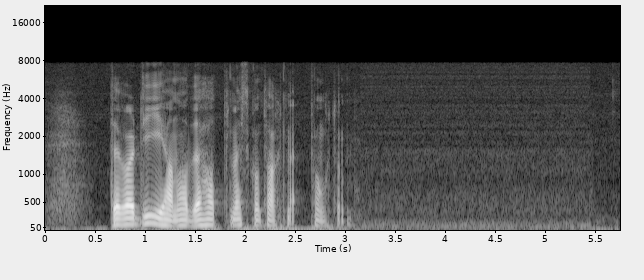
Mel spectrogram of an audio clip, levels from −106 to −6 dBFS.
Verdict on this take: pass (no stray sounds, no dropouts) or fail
pass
